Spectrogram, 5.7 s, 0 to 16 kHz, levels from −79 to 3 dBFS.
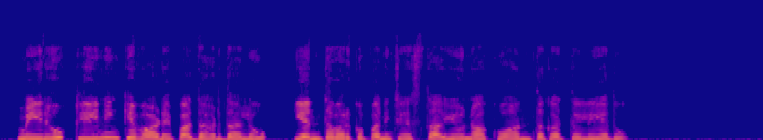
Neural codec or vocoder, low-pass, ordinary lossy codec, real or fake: none; 10.8 kHz; Opus, 24 kbps; real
